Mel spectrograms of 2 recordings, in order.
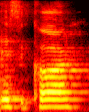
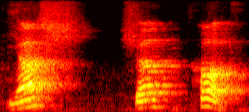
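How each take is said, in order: First: The name starts with an 'iss' sound. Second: The name starts with a 'yash' sound.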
